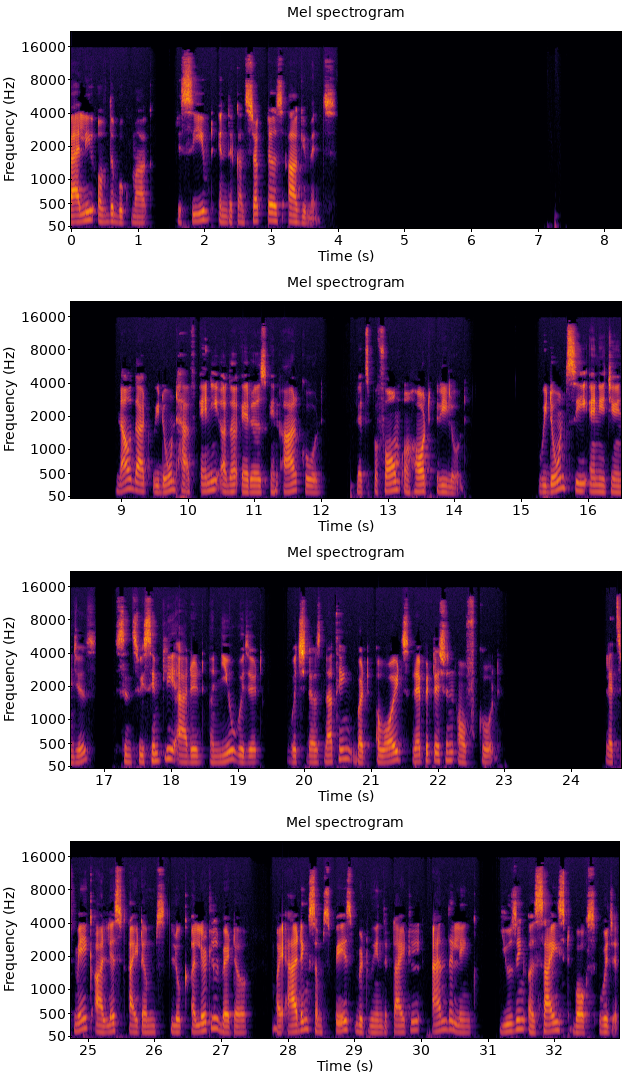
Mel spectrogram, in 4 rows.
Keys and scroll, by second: 3.8 super+c, 5.0-5.8 typing, 8.4 ctrl+alt+Return, 9.1 ctrl+Return, 11.9 super+c, 13.0 shift+super+v, 14.4 shift+super+v, 15.4 super+s, 29.5-30.4 typing, 32.0-32.8 typing.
